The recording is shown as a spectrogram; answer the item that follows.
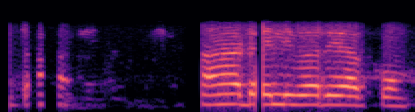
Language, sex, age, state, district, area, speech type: Malayalam, female, 45-60, Kerala, Malappuram, rural, conversation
